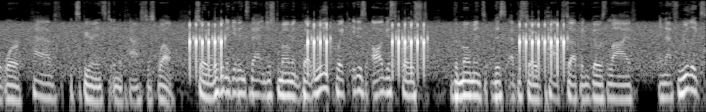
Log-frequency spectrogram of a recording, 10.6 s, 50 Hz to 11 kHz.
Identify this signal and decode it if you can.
Pulse dialling, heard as clicks on a phone line, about 11 pulses a second, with phone line noise and speech in English. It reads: 6 4 6 8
